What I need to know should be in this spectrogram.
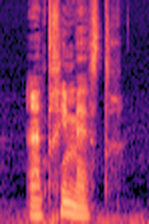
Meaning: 1. quarter (period of three months) 2. term 3. trimester
- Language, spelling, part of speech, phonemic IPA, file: French, trimestre, noun, /tʁi.mɛstʁ/, Fr-trimestre.ogg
